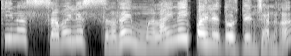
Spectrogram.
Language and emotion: Nepali, angry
